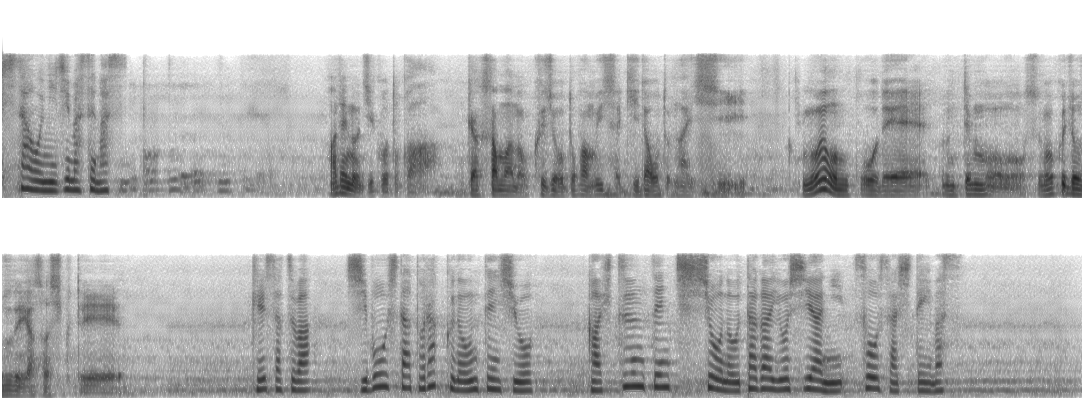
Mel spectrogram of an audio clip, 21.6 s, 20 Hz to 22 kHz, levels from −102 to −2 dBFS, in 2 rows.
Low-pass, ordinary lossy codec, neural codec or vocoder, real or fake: 7.2 kHz; none; codec, 24 kHz, 1.2 kbps, DualCodec; fake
